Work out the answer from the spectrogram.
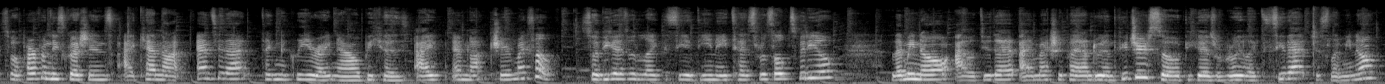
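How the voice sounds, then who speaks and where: A woman's voice: a little high, fast, soft background music. Rambling young woman vlogger. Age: young adult. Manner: rambling and self-reflective. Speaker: YouTuber. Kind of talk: casual vlog chat.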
